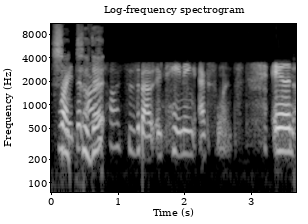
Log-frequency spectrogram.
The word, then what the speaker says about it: aretas: This is the Greek word you found, aretas, pronounced like gravitas, A-R-E-T-A-S.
